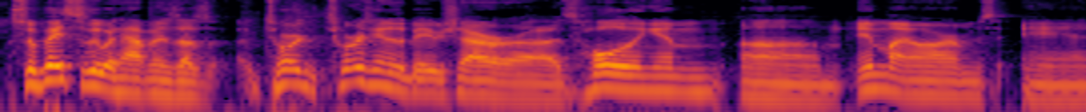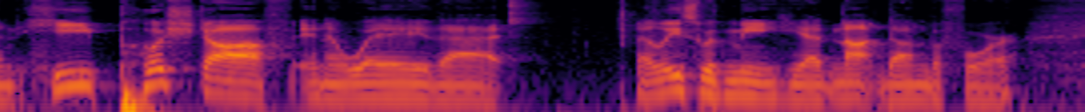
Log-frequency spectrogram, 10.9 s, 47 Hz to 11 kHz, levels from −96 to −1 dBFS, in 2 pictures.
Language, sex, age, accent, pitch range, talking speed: English, male, 20-39, American, 90-115 Hz, 215 wpm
